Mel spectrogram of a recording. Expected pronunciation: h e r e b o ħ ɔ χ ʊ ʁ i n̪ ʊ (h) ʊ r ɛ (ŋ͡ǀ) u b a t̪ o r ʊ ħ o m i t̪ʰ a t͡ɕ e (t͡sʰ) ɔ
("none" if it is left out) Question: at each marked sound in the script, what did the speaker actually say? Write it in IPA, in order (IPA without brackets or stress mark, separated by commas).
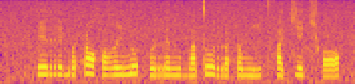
h, n̪, t͡ɕʰ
